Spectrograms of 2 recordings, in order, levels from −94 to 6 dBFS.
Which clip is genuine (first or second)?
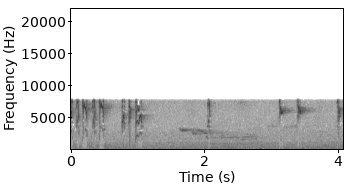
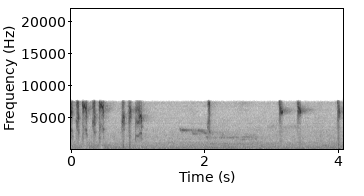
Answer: first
